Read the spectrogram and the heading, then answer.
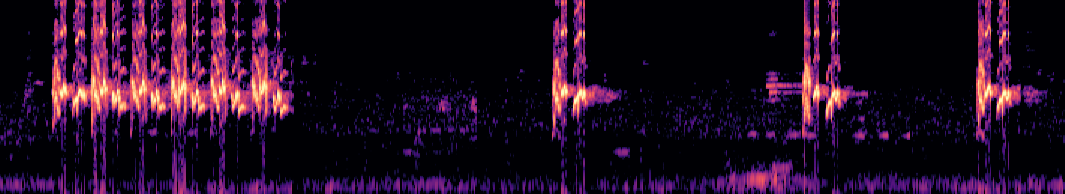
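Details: Lure recording of a female sooty-headed bulbul calling males: a two-second run of rapid, bright chirps, followed by three short chirp bursts spaced a few seconds apart in quiet.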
